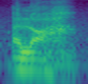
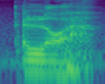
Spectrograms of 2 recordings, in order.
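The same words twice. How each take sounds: First: The word is said quickly and run together. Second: The word is said slowly and carefully.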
